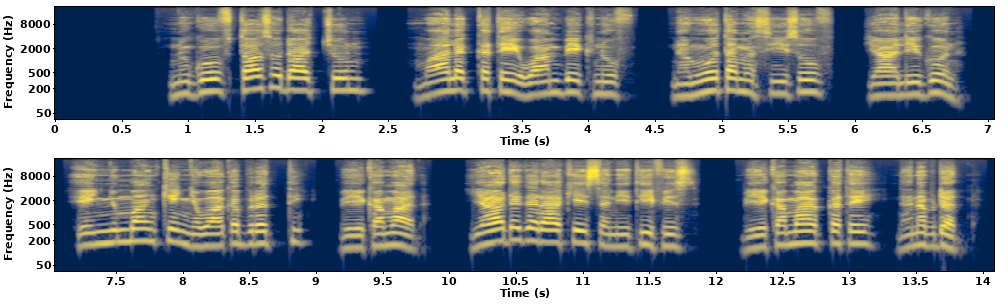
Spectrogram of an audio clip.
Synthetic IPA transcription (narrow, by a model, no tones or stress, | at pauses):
nʊɡoːft̪aːsɔd̪aːt͡ʃːuːn | maːlɐkːɐt̪ɐʔɛwaːmbe̞ːknuːf | nɐmo̞ːt̪ɐːmɐnsiːsuːf | jaːliːɡoːnɐ | ʔe̞ːɲːʊmːaːŋke̞ːɲːɐwaːkʼɐbɪɾɐt̪ːɪ | be̞ːkɐmaːᶑɐ̥ | jaːd̪ɐɡɐɾaːke̞ːsːɐniːt̪iːfɪs | be̞ːkɐmaːɐkːɐt̪ɐʔɛnɐnɐbd̪ɐᶑɐ̥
